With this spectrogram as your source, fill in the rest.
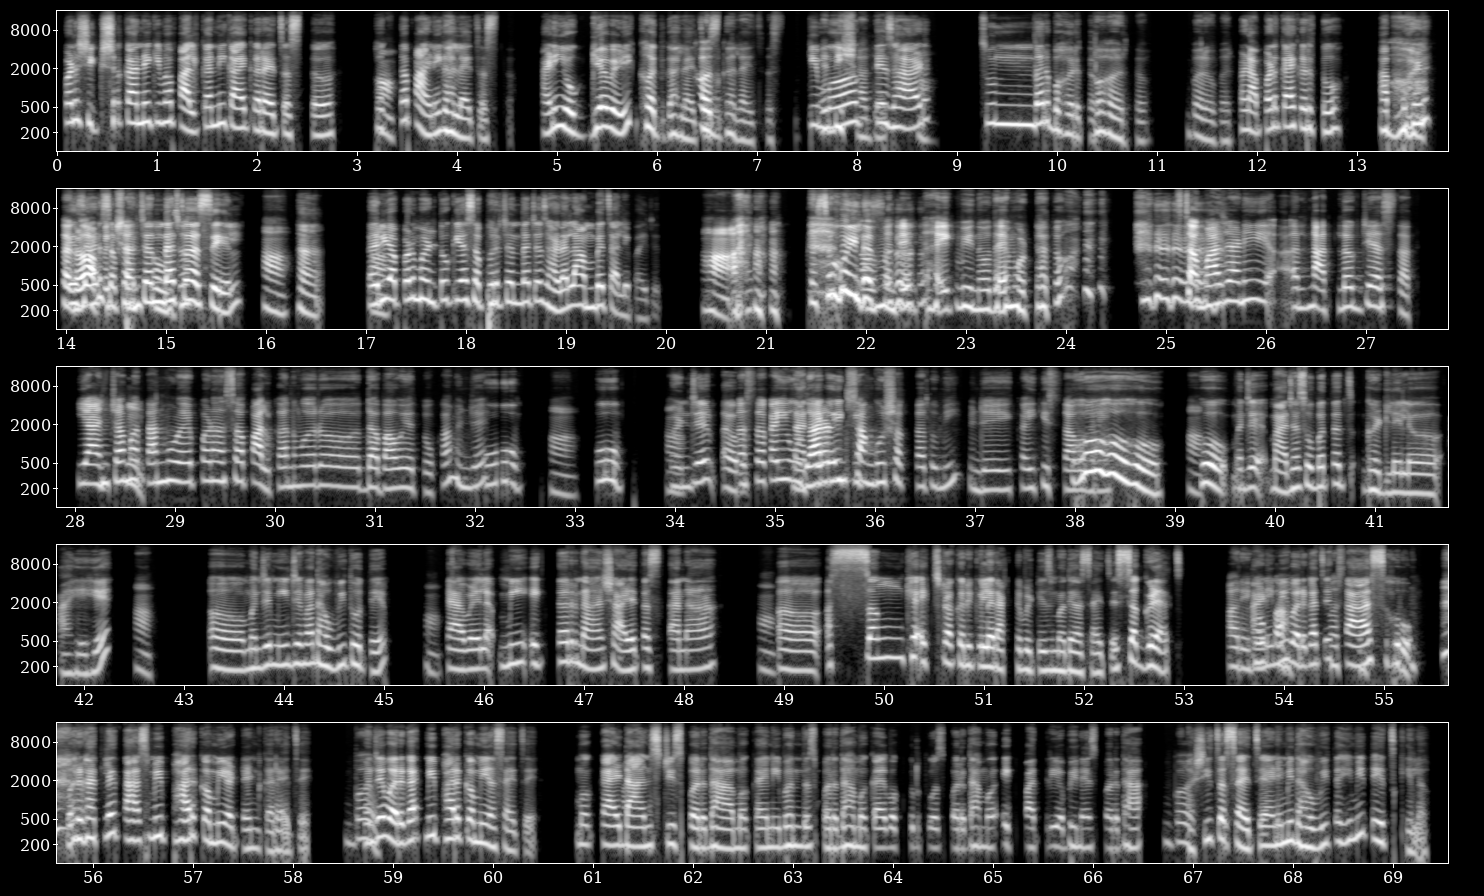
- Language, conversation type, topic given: Marathi, podcast, पालकांच्या करिअरविषयक अपेक्षा मुलांच्या करिअर निवडीवर कसा परिणाम करतात?
- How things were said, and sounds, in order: tapping; chuckle; chuckle; laughing while speaking: "होईल असं?"; chuckle; laughing while speaking: "मोठा तो"; chuckle; laugh; other noise; in English: "अटेंड"; chuckle; in English: "डान्सची"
